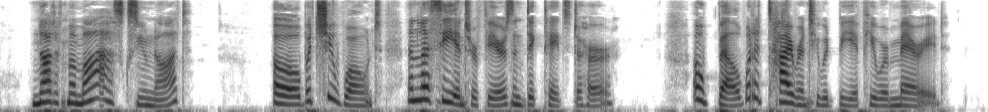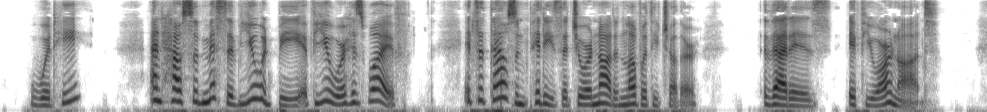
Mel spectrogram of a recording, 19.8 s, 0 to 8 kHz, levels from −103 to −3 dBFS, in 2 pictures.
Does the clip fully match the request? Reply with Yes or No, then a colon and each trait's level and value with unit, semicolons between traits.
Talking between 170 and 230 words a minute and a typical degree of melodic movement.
No: average, 185 wpm; wide, 6.4 semitones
